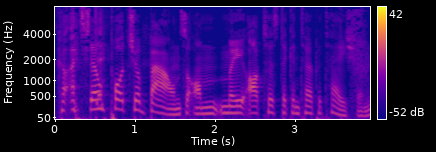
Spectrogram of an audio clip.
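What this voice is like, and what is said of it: Good put-on Cockney accent. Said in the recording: “It's just a really good Cockney accent. ... you should start doing some British voiceover”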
